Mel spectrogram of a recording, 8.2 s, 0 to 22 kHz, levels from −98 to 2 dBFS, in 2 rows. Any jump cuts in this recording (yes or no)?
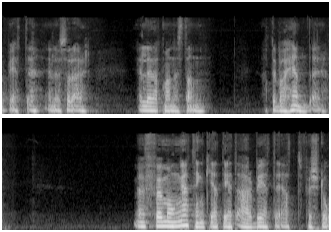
no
